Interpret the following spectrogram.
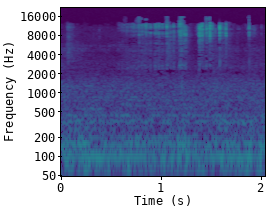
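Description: Small embroidery scissors snipping the edge of a piece of linen fabric: a few faint, short snips of the blades.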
